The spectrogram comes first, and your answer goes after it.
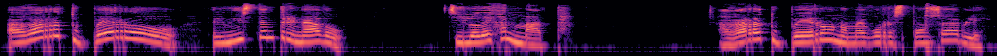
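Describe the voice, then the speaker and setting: A woman voicing an angry neighbor man who shouts urgent warnings at another dog owner. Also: very high voice, lively intonation, normal speed, slight background noise, voice pushed up. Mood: alarmed.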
